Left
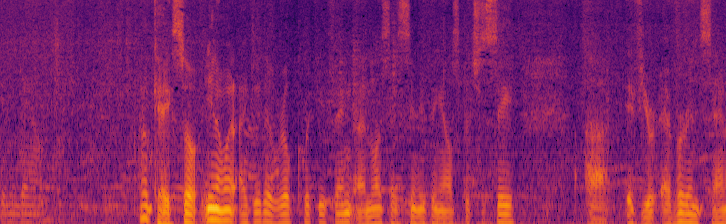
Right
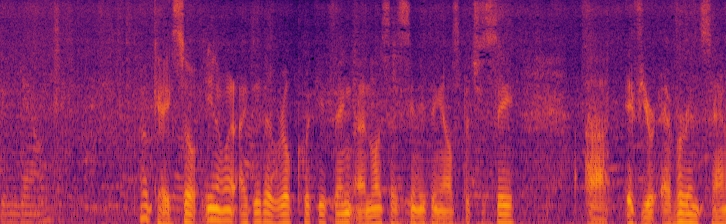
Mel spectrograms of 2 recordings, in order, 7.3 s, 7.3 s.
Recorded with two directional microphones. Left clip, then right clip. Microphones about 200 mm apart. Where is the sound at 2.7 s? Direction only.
Centre (ahead or behind).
